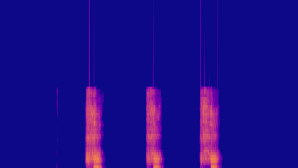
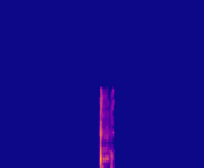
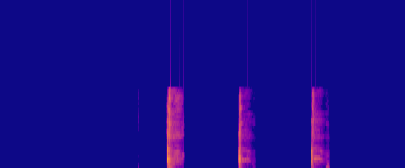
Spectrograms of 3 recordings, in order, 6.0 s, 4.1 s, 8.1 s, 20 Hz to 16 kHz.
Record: {
  "exhalation_length": "6.0 s",
  "exhalation_amplitude": 14170,
  "exhalation_signal_mean_std_ratio": 0.29,
  "cough_length": "4.1 s",
  "cough_amplitude": 31318,
  "cough_signal_mean_std_ratio": 0.08,
  "three_cough_length": "8.1 s",
  "three_cough_amplitude": 28543,
  "three_cough_signal_mean_std_ratio": 0.13,
  "survey_phase": "beta (2021-08-13 to 2022-03-07)",
  "age": "45-64",
  "gender": "Female",
  "wearing_mask": "No",
  "symptom_none": true,
  "smoker_status": "Never smoked",
  "respiratory_condition_asthma": true,
  "respiratory_condition_other": false,
  "recruitment_source": "REACT",
  "submission_delay": "1 day",
  "covid_test_result": "Negative",
  "covid_test_method": "RT-qPCR"
}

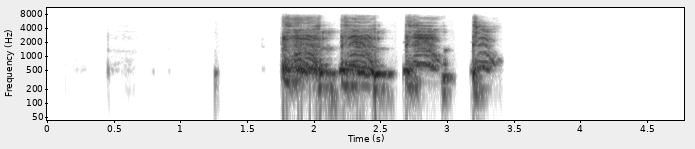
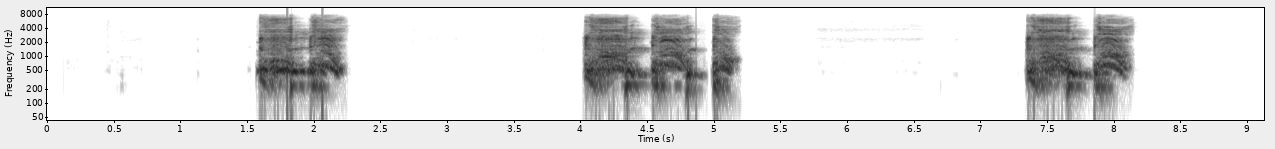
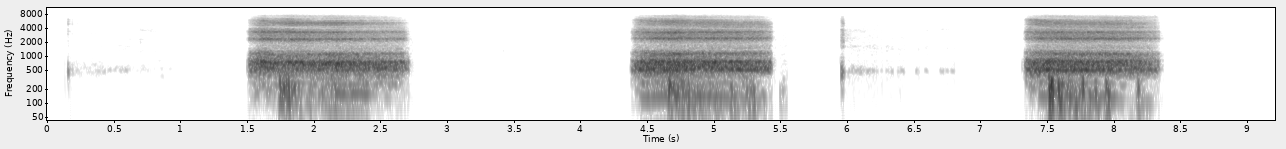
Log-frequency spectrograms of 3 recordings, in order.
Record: {
  "cough_length": "4.8 s",
  "cough_amplitude": 31610,
  "cough_signal_mean_std_ratio": 0.43,
  "three_cough_length": "9.1 s",
  "three_cough_amplitude": 32767,
  "three_cough_signal_mean_std_ratio": 0.42,
  "exhalation_length": "9.2 s",
  "exhalation_amplitude": 15375,
  "exhalation_signal_mean_std_ratio": 0.5,
  "survey_phase": "beta (2021-08-13 to 2022-03-07)",
  "age": "45-64",
  "gender": "Male",
  "wearing_mask": "No",
  "symptom_cough_any": true,
  "symptom_runny_or_blocked_nose": true,
  "symptom_fever_high_temperature": true,
  "symptom_headache": true,
  "symptom_other": true,
  "symptom_onset": "2 days",
  "smoker_status": "Never smoked",
  "respiratory_condition_asthma": false,
  "respiratory_condition_other": false,
  "recruitment_source": "Test and Trace",
  "submission_delay": "1 day",
  "covid_test_result": "Positive",
  "covid_test_method": "RT-qPCR",
  "covid_ct_value": 17.4,
  "covid_ct_gene": "ORF1ab gene",
  "covid_ct_mean": 18.4,
  "covid_viral_load": "900000 copies/ml",
  "covid_viral_load_category": "Low viral load (10K-1M copies/ml)"
}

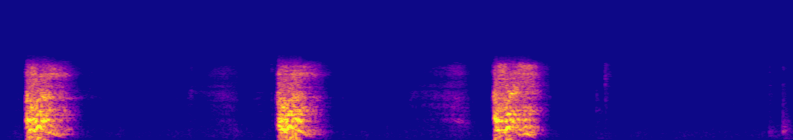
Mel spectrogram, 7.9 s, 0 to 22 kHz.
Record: {
  "three_cough_length": "7.9 s",
  "three_cough_amplitude": 17589,
  "three_cough_signal_mean_std_ratio": 0.32,
  "survey_phase": "beta (2021-08-13 to 2022-03-07)",
  "age": "65+",
  "gender": "Male",
  "wearing_mask": "No",
  "symptom_none": true,
  "smoker_status": "Ex-smoker",
  "respiratory_condition_asthma": false,
  "respiratory_condition_other": false,
  "recruitment_source": "REACT",
  "submission_delay": "6 days",
  "covid_test_result": "Negative",
  "covid_test_method": "RT-qPCR"
}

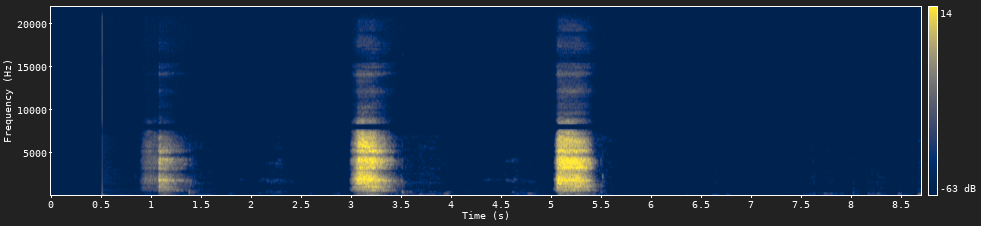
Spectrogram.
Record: {
  "exhalation_length": "8.7 s",
  "exhalation_amplitude": 19293,
  "exhalation_signal_mean_std_ratio": 0.23,
  "survey_phase": "beta (2021-08-13 to 2022-03-07)",
  "age": "65+",
  "gender": "Female",
  "wearing_mask": "No",
  "symptom_none": true,
  "smoker_status": "Ex-smoker",
  "respiratory_condition_asthma": false,
  "respiratory_condition_other": false,
  "recruitment_source": "REACT",
  "submission_delay": "1 day",
  "covid_test_result": "Negative",
  "covid_test_method": "RT-qPCR"
}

